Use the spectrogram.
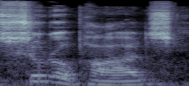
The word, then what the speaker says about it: pseudopod: So the first one are called pseudopods. It's pronounced pseudopod.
